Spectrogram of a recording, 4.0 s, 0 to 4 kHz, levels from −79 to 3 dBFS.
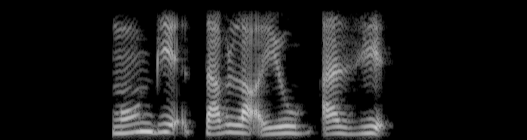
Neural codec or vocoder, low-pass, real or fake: none; 3.6 kHz; real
